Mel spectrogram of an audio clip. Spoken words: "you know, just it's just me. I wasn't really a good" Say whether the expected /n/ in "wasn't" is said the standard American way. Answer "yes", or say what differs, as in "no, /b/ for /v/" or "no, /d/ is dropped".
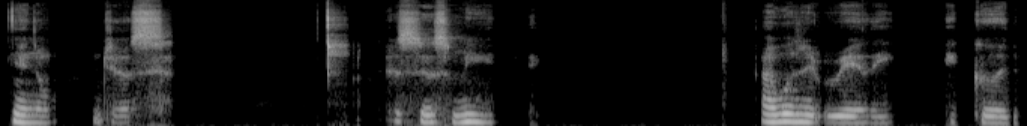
yes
